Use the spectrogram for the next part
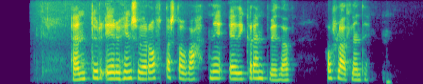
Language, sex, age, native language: Icelandic, female, 40-49, Icelandic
